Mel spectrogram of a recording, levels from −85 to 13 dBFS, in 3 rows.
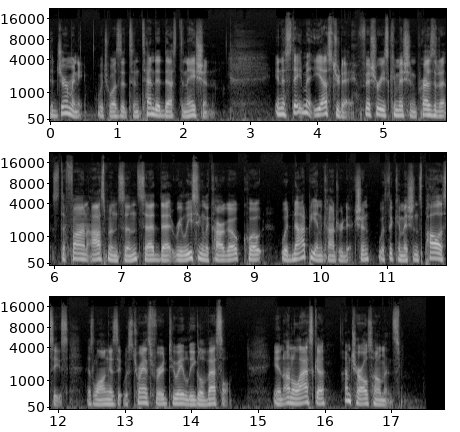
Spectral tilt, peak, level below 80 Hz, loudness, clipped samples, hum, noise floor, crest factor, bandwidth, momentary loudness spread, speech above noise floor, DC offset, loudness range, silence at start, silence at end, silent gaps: -4.5 dB/octave; -4 dBFS; -52 dBFS; -21 LUFS; under 0.1%; none; -57 dBFS; 18 dB; over 20 kHz; 8 LU; 36 dB; under 0.1%; 3 LU; 0 s; 0.7 s; none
